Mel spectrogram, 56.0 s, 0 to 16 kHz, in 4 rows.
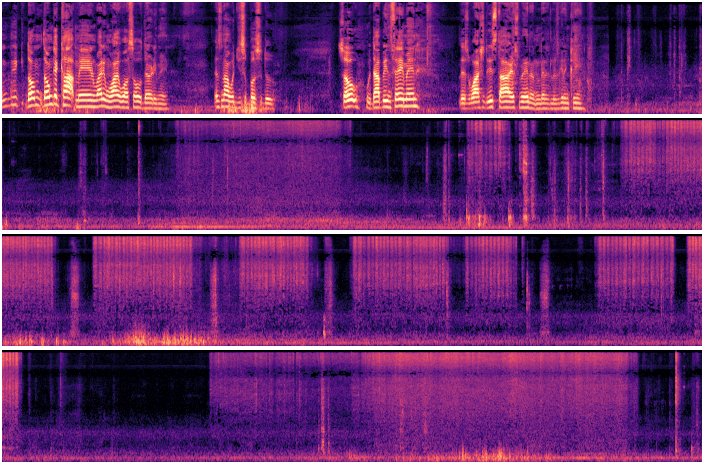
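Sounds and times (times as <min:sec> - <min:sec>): hose nozzle spraying water: 0:17.4 - 0:21.1, 0:26.4 - 0:29.1, 0:29.8 - 0:32.0, 0:32.7 - 0:34.4, 0:35.0 - 0:38.4, 0:39.9 - 0:42.4, 0:46.2 - 0:54.8.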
